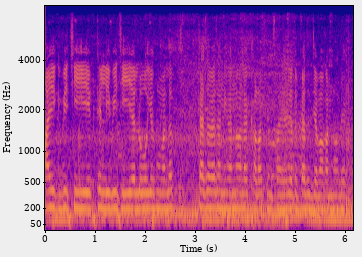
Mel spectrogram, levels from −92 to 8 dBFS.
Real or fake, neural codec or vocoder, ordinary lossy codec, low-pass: real; none; none; 7.2 kHz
